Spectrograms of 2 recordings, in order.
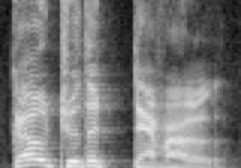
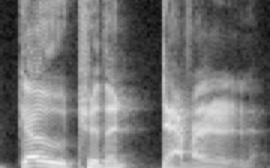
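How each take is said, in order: First: Put-on higher, louder old man's curse; Smallweed repeating the curse louder; repeated curse. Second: Put-on old man's louder, venomous curse; Smallweed telling George to go to the devil; spiteful curse. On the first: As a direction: hurl it again. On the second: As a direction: spit the curse at him.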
